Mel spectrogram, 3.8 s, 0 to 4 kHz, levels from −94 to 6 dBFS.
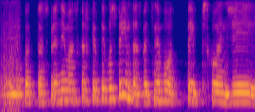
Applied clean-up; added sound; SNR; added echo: neural separator model SepFormer DNS4.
